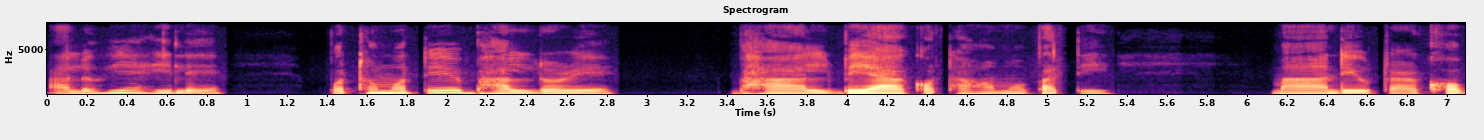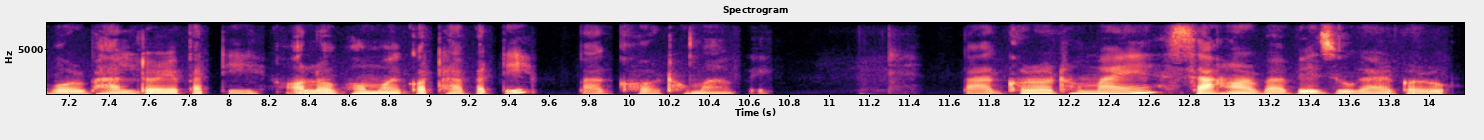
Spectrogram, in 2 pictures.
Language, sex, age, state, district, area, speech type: Assamese, female, 18-30, Assam, Tinsukia, urban, spontaneous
